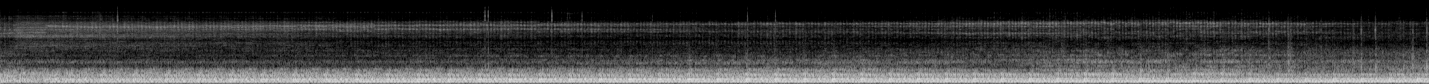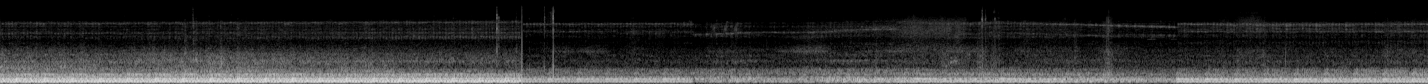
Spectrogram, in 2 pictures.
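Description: Ride-on miniature model of a Class 20 diesel locomotive running along the track, a steady engine drone with a thin high whine over it. The drone drops back about 19 seconds in and picks up again about 26 seconds in.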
